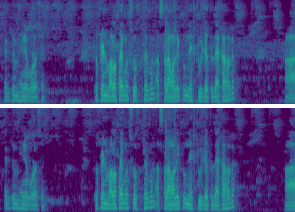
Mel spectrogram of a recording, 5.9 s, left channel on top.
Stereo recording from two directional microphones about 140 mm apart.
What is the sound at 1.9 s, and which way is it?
Speech, centre (ahead or behind).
